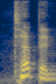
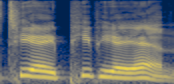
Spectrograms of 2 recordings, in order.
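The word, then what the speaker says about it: Tappan: Teppan means top. This is T-A-P-P-A-N, so it's spelled differently. Oh, okay. Teppan. Like if you were to tap a pan.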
